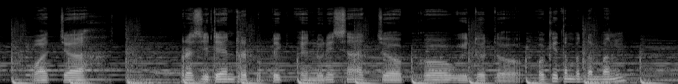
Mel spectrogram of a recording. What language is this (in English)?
Indonesian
